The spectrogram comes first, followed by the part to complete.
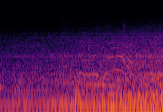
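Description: Caterpillar compact wheel loader's diesel engine running with a steady low drone.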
